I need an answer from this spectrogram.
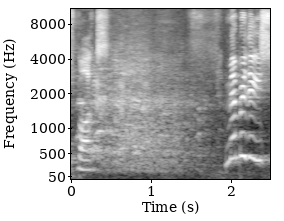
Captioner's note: laughter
